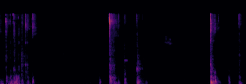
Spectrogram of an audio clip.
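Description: Someone types code on a computer keyboard in short bursts of close, crisp key clicks, separated by quiet pauses, with no talking.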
